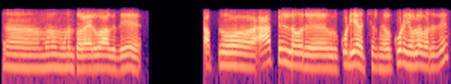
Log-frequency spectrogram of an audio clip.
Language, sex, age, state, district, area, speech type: Tamil, female, 18-30, Tamil Nadu, Kallakurichi, urban, conversation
